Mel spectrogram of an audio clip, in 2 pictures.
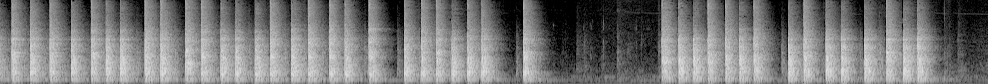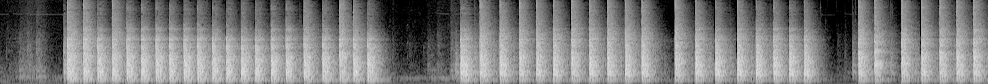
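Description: A paintless dent repair knockdown punch tapped against a Toyota Camry's steel trunk lid in fast, even strikes, about five a second, each with a short metallic ring, knocking down hail-damaged metal. The tapping stops briefly four times.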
